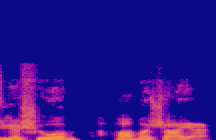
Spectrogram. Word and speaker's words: Yeshua HaMashiach: And the Messiah's name here on earth, the name higher, most higher than any other name, is Yeshua HaMashiach, is how you say it.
